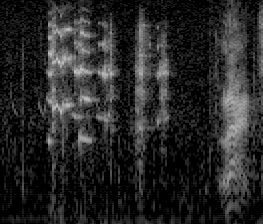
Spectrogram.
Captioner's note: armor squeaking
